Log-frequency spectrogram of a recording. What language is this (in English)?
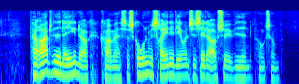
Danish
